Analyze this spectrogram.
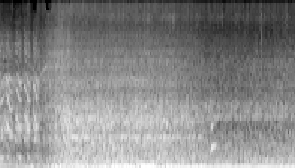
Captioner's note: engine cranks and starts running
